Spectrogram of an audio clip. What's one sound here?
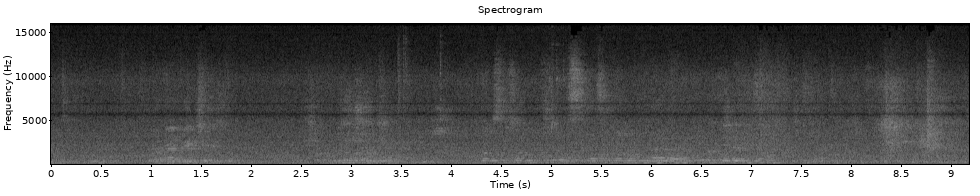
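An elderly man speaks through a microphone over loudspeakers in a room with some echo.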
